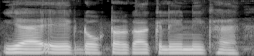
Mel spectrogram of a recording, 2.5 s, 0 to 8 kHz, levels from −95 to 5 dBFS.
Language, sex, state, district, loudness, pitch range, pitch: Hindi, male, Uttar Pradesh, Shamli, -17 LUFS, 125-130 Hz, 130 Hz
